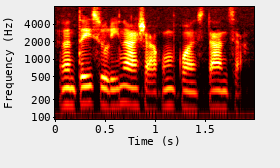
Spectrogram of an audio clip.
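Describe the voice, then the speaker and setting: A woman's voice: deep voice, steady tone, dry recording, natural voice. A woman voicing a rowdy male soldier who mocks and threatens. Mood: mocking. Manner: sneering, threatening.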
